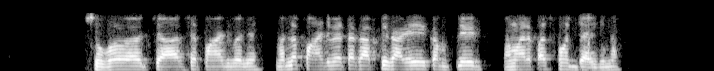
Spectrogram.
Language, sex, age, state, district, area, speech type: Hindi, male, 30-45, Madhya Pradesh, Harda, urban, conversation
